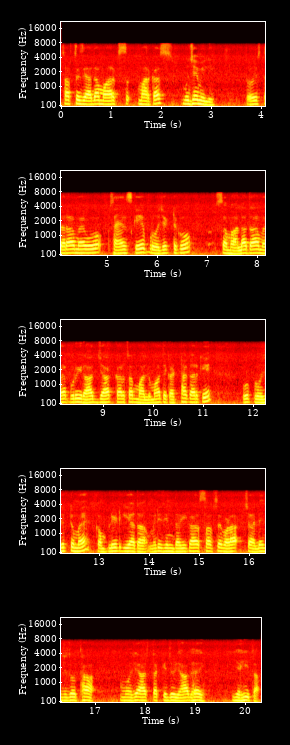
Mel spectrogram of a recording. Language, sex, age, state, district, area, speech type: Urdu, male, 18-30, Maharashtra, Nashik, urban, spontaneous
